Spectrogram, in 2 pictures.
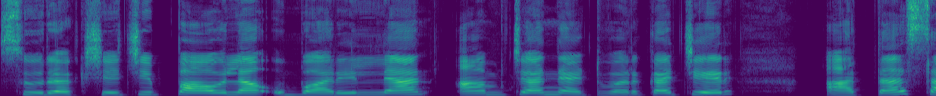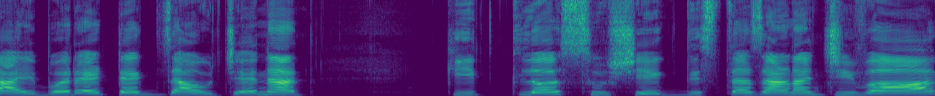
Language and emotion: Goan Konkani, happy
